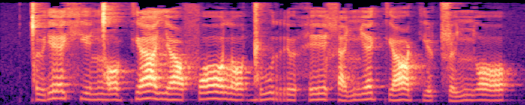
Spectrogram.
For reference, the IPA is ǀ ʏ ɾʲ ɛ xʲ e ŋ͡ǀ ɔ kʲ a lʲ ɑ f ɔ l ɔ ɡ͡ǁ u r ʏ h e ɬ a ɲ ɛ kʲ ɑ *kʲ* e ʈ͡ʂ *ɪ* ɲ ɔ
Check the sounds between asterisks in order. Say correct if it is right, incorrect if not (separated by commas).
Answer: correct, incorrect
